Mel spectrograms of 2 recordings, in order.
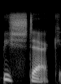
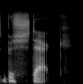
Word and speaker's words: Besteck: When st starts a syllable in German, it sounds like st in English. So it's not Besteck, it's Besteck. Go on, have a go. Das Besteck.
